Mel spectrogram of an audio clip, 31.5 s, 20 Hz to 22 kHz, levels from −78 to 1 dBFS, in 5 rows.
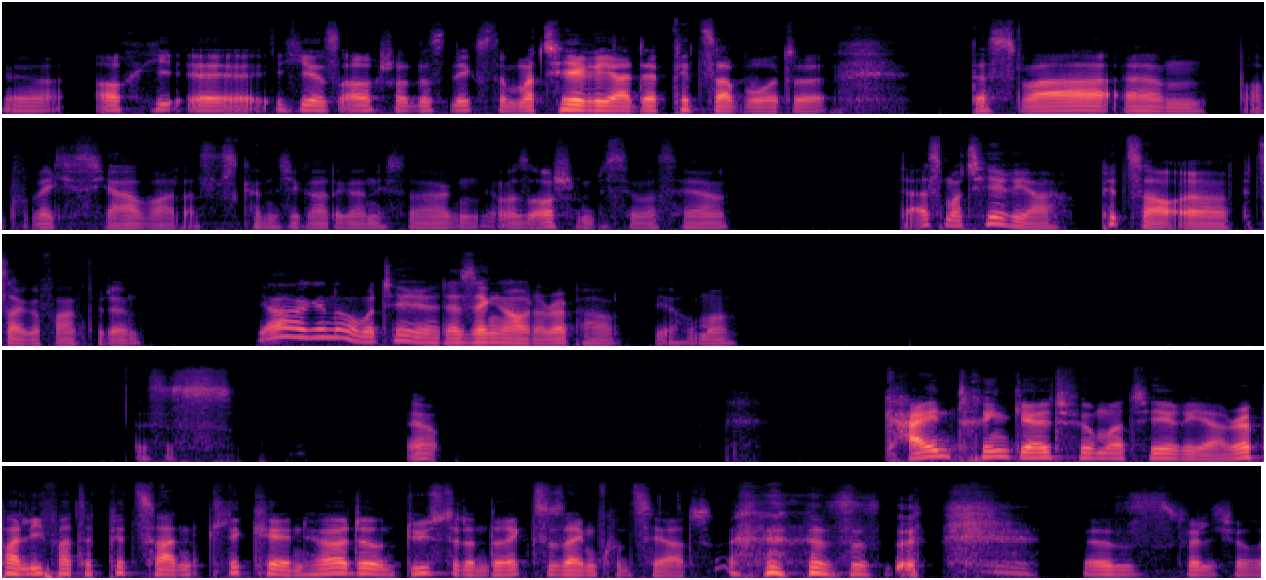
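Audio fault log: No faults found in this speech recording; nothing audible calls for correction.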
